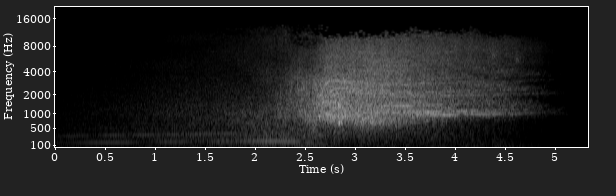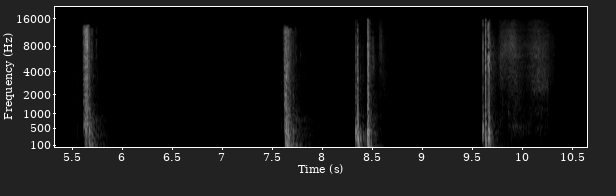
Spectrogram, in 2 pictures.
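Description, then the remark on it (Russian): A taxi roars in at a pier with a rising, harsh screech of brakes on the starboard side that swells and cuts off after about five seconds, followed by four sharp thuds like car doors slamming. “Визг тормозов по правому борту разрезает словно скальпель.”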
